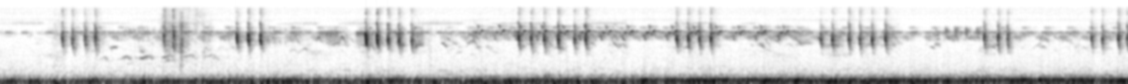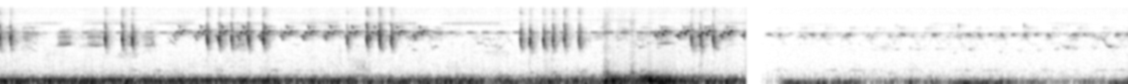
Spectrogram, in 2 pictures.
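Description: Small birds chirping in quick, repeated trains of high notes over a steady low hum. Near the end the sound cuts out for a moment, and afterwards only a faint, thin, steady high tone remains.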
